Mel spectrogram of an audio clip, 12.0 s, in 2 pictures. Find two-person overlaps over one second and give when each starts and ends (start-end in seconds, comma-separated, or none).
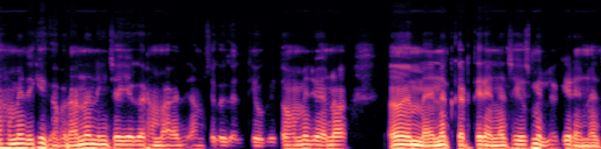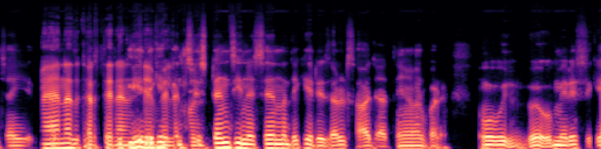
6.5-8.1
